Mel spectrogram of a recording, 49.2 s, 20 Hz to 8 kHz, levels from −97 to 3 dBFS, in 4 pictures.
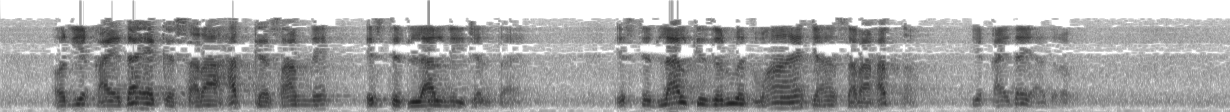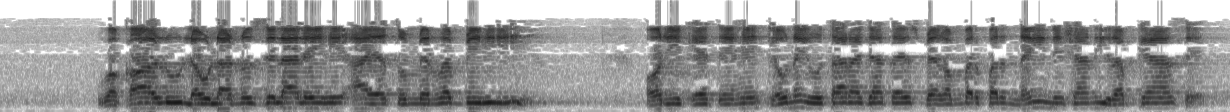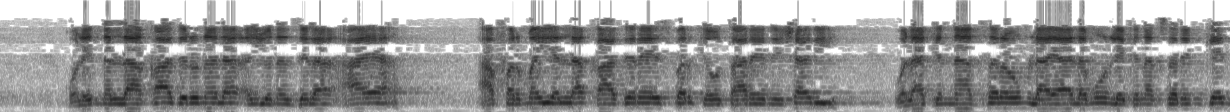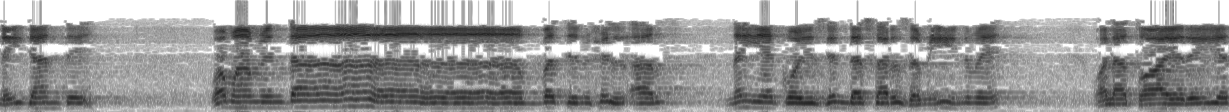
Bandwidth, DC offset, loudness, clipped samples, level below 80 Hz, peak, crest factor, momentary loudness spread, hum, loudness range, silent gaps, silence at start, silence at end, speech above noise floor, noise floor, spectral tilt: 8 kHz; under 0.1%; -12 LUFS; 0.1%; -62 dBFS; 0 dBFS; 14 dB; 13 LU; none; 9 LU; none; 0.55 s; 0 s; 34 dB; -48 dBFS; -3.5 dB/octave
